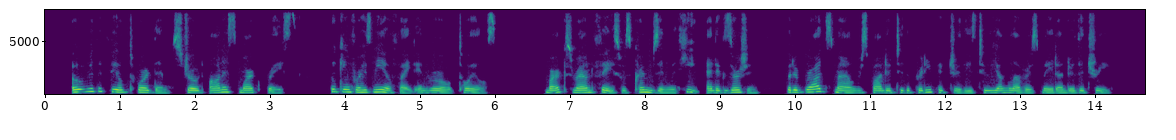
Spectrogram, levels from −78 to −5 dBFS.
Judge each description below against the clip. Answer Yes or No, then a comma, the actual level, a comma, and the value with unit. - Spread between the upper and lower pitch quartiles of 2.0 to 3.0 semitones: No, average, 3.6 semitones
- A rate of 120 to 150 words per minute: No, average, 170 wpm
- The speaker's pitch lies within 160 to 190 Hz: Yes, medium, 185 Hz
